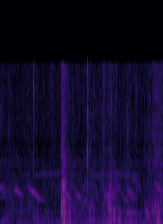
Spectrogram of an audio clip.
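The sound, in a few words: desi country chickens clucking in a poultry shed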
